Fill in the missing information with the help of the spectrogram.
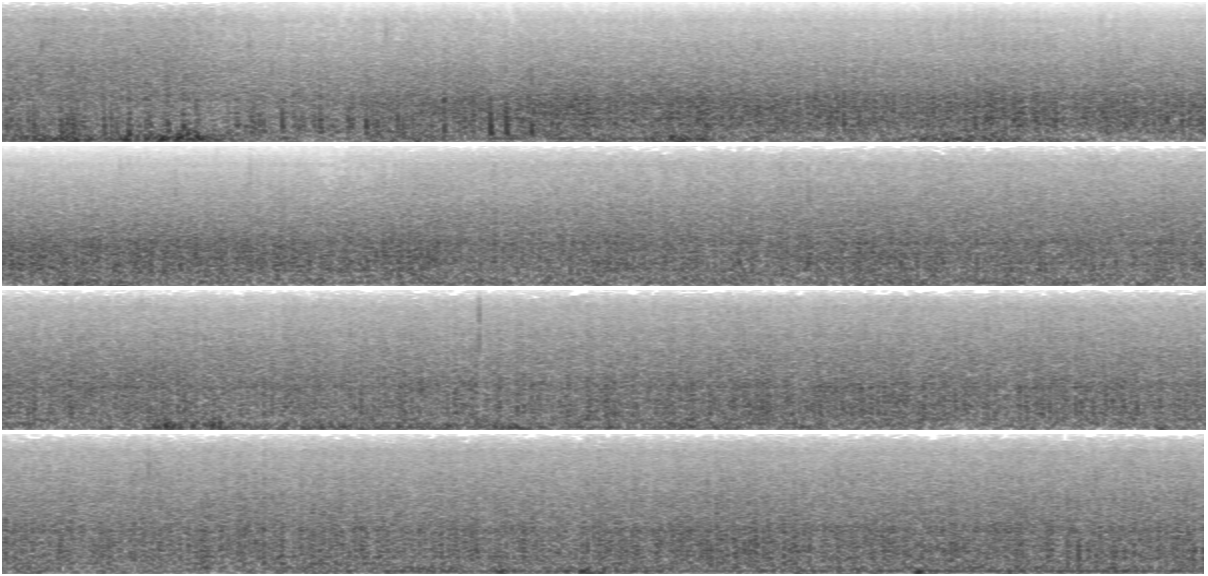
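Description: Heavy rain falling steadily onto a wet, muddy road and its puddles, a dense even hiss. In the first few seconds wind gusts rumble on the microphone.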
